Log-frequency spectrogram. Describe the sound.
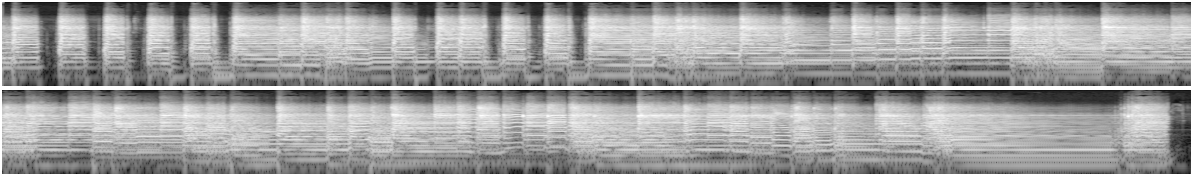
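A Silverjet electric guitar plays through heavy distortion and a chorus-like effect. It opens with a few sharp, separated chord stabs, then moves into continuous, driving riffing that stays loud to the end.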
